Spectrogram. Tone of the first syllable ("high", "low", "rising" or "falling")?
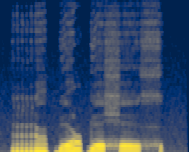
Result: high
